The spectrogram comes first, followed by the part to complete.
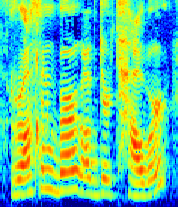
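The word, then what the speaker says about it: Rothenburg ob der Tauber: say these wrong but i think they're pronounced nordlingen rothenberg of their tower and dinkles bull again sorry if that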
